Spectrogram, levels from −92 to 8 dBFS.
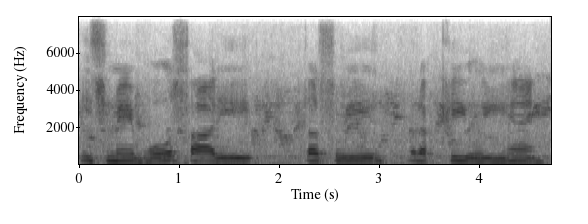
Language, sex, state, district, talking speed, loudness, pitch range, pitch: Hindi, female, Haryana, Charkhi Dadri, 90 wpm, -14 LUFS, 195-215 Hz, 205 Hz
